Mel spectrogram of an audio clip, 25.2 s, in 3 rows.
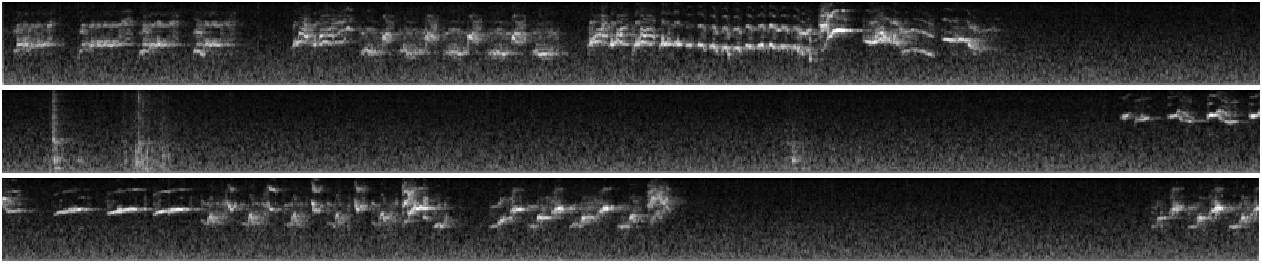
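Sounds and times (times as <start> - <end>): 
canary song: 0.0 - 6.8, 15.7 - 21.4, 24.4 - 25.1.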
